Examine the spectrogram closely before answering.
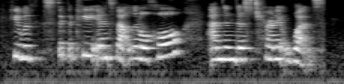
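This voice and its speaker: A woman with a high voice talks at a moderate pace, with room echo clearly audible. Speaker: YouTube vlogger. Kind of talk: casual vlog update. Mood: friendly, helpful.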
